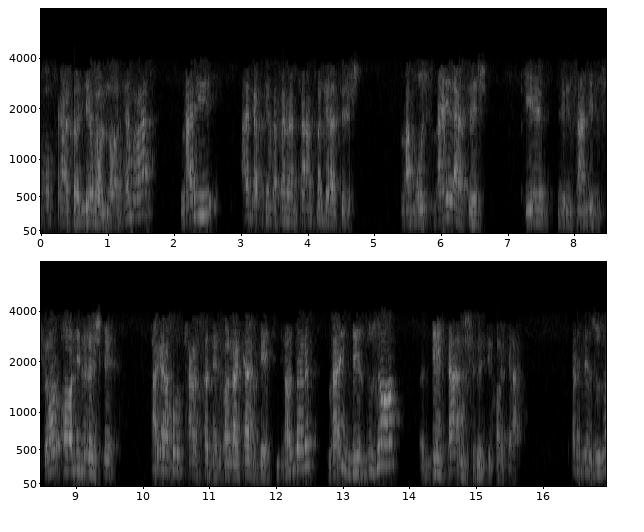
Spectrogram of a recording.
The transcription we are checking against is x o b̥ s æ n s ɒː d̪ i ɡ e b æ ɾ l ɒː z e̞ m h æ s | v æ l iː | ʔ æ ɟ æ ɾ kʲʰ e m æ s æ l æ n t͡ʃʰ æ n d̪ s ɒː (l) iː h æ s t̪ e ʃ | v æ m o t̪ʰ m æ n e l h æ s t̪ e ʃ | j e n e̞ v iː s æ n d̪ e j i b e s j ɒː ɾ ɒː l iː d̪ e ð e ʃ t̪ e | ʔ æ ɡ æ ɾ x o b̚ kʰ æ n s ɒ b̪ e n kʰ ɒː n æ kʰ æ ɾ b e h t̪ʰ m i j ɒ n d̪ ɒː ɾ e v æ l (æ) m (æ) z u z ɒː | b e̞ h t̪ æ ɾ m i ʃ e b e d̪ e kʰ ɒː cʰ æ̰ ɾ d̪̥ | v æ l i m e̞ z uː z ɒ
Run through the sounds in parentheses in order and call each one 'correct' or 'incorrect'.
correct, incorrect: i, incorrect: e

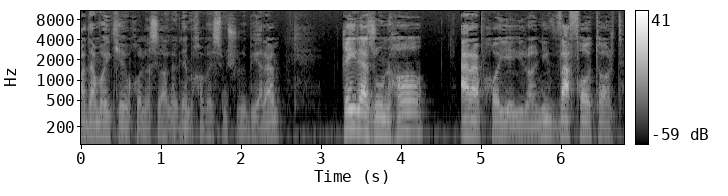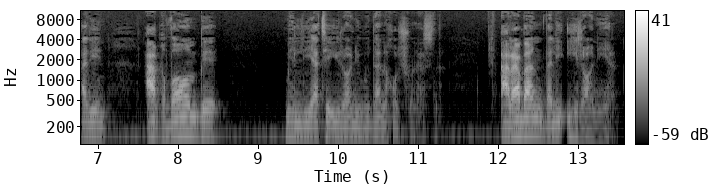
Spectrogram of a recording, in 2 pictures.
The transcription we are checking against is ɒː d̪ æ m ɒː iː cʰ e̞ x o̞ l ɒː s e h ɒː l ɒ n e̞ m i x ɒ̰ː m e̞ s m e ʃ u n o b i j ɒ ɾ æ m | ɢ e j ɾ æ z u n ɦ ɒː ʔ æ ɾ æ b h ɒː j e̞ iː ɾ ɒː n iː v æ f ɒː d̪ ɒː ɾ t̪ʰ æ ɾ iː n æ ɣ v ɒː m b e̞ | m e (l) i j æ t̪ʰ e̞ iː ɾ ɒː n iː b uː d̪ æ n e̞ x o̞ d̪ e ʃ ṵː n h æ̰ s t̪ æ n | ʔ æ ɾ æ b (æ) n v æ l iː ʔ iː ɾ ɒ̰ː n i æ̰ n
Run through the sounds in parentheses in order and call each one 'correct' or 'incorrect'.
incorrect: lː, correct

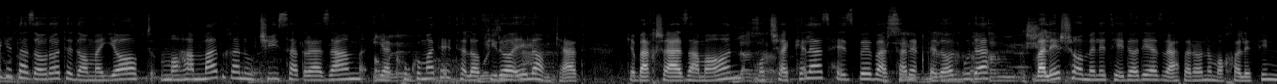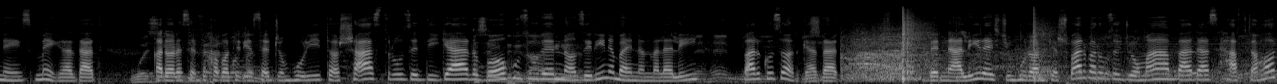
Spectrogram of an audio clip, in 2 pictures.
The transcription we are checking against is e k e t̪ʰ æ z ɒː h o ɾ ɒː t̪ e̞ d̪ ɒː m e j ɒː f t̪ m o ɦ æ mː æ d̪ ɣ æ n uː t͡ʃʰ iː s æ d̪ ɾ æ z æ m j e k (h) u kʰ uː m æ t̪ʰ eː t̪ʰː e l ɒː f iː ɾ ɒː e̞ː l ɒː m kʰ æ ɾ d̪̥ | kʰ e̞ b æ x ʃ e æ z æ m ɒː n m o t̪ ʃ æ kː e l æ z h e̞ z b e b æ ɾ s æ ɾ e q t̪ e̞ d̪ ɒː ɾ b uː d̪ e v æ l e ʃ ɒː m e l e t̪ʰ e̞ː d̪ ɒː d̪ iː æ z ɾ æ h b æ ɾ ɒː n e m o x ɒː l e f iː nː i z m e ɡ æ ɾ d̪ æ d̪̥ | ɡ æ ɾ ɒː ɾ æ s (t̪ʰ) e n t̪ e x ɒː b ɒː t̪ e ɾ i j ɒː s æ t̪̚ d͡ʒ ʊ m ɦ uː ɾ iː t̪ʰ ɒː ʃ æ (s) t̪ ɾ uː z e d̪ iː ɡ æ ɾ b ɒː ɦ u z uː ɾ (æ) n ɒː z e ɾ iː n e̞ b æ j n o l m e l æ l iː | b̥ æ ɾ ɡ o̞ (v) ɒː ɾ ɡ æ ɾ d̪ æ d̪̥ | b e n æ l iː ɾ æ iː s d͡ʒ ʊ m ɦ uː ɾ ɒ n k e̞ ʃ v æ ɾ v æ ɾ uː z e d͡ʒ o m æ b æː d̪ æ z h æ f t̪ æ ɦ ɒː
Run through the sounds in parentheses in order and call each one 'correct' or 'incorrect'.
correct, incorrect: t̪, correct, incorrect: e, incorrect: z

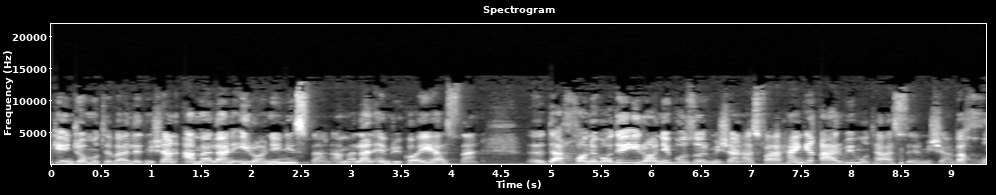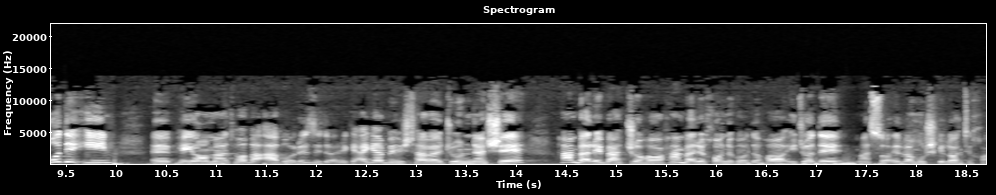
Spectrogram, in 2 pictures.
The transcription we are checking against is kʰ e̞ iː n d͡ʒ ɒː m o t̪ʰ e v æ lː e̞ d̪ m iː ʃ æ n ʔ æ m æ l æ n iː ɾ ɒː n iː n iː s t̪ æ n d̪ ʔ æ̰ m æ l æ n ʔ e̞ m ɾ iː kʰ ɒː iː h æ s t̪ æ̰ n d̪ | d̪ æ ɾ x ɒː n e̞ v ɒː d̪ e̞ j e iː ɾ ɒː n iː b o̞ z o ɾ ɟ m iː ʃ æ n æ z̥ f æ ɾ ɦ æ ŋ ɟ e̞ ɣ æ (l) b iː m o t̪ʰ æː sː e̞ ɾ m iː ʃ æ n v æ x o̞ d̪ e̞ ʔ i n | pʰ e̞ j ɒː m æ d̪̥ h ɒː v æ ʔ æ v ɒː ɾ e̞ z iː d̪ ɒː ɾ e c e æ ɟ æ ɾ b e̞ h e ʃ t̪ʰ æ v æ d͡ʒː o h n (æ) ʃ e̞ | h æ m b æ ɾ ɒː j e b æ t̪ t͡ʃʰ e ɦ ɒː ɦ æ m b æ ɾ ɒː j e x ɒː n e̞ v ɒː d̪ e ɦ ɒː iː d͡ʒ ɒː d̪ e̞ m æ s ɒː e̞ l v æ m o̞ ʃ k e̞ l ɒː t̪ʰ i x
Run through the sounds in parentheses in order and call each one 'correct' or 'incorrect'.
incorrect: ɾ, correct

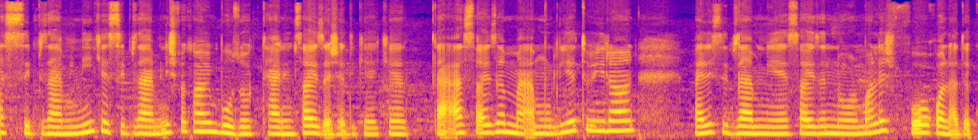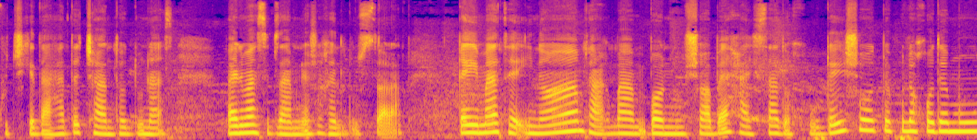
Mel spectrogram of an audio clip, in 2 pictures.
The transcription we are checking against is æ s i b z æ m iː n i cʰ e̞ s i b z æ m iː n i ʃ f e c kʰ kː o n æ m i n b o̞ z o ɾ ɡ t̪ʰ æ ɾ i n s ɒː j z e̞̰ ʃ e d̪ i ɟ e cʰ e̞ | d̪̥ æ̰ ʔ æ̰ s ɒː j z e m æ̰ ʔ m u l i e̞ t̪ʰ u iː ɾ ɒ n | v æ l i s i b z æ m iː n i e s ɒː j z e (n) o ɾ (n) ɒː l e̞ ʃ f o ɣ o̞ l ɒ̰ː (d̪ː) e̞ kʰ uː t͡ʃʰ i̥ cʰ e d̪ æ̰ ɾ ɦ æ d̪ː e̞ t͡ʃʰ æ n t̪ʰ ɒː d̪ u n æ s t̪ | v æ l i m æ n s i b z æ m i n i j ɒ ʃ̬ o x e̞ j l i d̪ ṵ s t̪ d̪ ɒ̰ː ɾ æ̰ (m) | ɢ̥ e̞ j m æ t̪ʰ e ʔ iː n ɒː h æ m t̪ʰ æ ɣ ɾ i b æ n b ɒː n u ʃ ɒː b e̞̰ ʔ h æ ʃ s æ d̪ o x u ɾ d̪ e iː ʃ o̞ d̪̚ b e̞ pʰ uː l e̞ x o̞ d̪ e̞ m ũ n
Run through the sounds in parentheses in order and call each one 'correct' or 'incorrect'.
correct, incorrect: m, incorrect: d̪, correct

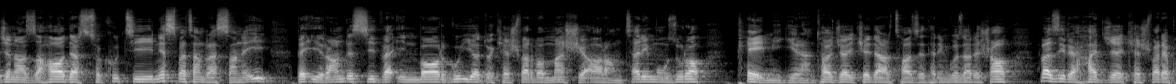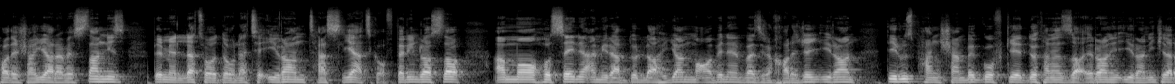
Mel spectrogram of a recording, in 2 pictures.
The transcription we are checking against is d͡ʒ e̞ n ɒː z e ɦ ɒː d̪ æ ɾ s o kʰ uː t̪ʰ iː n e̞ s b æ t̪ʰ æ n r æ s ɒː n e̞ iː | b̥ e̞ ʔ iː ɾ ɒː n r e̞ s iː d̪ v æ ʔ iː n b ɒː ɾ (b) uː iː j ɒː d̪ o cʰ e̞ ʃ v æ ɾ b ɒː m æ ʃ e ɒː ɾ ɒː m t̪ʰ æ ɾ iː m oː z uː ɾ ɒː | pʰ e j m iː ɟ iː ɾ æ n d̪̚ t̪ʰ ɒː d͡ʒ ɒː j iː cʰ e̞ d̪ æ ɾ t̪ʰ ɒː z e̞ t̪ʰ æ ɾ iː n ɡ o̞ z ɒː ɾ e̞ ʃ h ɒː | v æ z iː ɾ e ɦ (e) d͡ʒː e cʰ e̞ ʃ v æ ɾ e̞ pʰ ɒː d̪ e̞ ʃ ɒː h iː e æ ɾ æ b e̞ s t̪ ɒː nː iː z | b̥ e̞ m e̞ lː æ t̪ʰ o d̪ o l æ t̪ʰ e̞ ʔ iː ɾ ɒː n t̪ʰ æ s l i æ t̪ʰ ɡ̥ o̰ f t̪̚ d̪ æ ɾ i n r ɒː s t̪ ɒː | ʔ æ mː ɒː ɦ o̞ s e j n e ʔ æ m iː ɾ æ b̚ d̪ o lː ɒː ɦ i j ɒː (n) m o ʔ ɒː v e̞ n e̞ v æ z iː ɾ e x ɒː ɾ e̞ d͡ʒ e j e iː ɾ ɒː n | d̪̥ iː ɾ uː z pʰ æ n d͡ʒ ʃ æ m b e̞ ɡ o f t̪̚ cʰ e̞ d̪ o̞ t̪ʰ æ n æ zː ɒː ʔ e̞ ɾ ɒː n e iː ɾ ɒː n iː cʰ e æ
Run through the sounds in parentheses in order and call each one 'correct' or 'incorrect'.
incorrect: ɡ, incorrect: æ, correct

